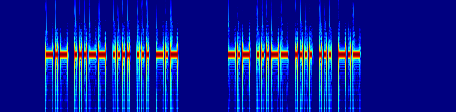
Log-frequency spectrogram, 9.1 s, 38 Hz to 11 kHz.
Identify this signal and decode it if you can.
Morse code, heard as a keyed tone, about 25 wpm, 700 Hz. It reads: K3HSK K3HSK
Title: USA Call Signs - 5 Characters - Repeated 2x - 25wpm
